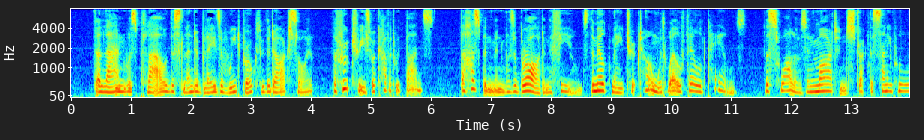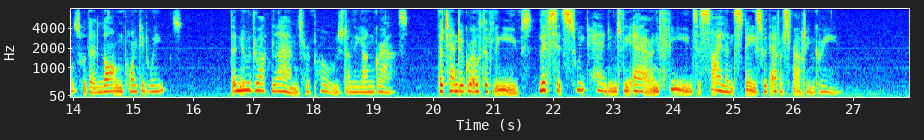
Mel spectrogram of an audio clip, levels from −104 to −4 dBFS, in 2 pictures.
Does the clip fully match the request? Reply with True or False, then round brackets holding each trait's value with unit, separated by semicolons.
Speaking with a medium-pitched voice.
False (195 Hz)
